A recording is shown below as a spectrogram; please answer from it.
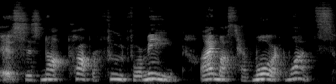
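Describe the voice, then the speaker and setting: Growling in a put-on character voice, the speaker holds a fairly high pitch at a moderate pace. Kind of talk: storybook. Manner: angry, growling.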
